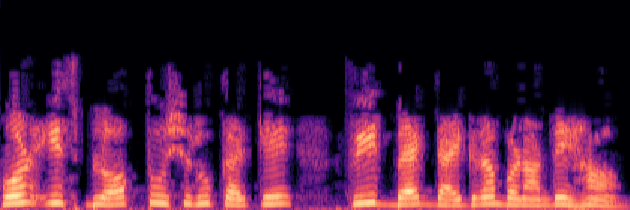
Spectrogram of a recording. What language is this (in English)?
Punjabi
